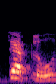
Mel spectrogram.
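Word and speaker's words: Taplow: And opens it एट टैप्लो, जैसे हम as usual हम बात करते हैं तो ई आर नहीं बोलना आपको, ए टैप्लो, इस तरह से आपको इसको प्रोनाउंसिएशन करना है।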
